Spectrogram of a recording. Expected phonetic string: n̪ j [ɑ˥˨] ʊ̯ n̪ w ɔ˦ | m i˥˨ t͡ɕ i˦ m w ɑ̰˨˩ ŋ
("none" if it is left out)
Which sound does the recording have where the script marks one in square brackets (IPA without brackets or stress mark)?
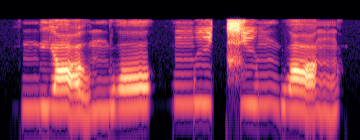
ɑ̰˨˩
